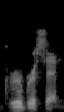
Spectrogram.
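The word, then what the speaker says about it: Grooberson: that uh paul rudd's character is uh mr gruberson no that's the correct pronunciation of his name okay thank you for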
